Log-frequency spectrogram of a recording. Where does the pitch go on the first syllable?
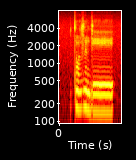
high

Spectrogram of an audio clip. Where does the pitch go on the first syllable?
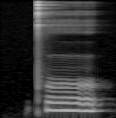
low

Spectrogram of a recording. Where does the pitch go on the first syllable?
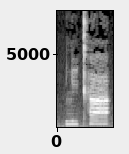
low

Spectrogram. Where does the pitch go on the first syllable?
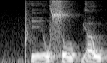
rising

